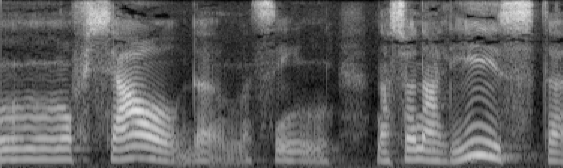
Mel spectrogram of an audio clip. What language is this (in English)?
Portuguese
